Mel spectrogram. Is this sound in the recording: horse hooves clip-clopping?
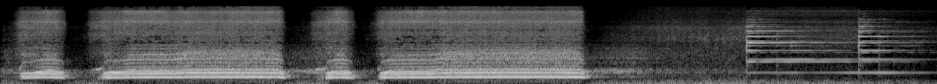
no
